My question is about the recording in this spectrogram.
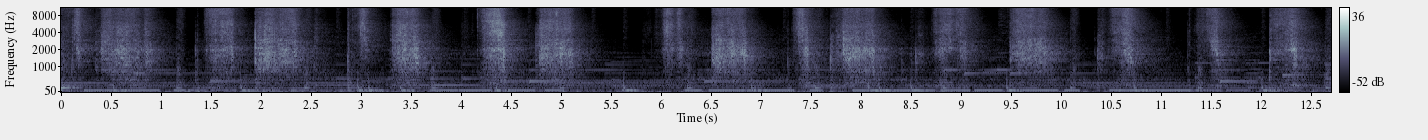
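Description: A hand trowel scraping and spreading decorative wall coating across a wall, in quick repeated sweeping strokes, a little under two a second.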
